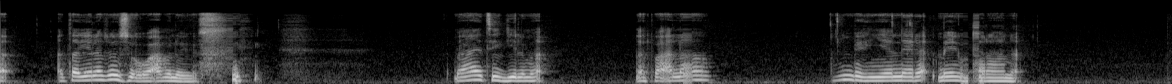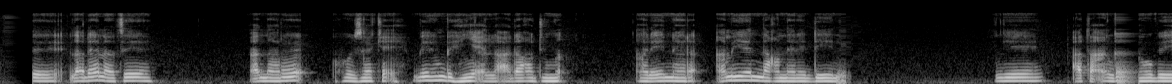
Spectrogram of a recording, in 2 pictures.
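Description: The speech has a grainy, breathy edge throughout. Its upper band sounds thinned and filled with noise. The likely cause is Bluetooth LC3 compression with 10 ms frames, and the damage fits a bitrate of around 48 kbps.

Lost LE Audio frames break up the sound at 2.28 to 2.40 s, 6.84 to 6.93 s, 9.61 to 9.84 s, 11.78 to 12.05 s, 20.09 to 20.33 s and 22.89 to 23.12 s. The decoder fills each gap with a noisy smear. The longer 270 ms gap fades further.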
